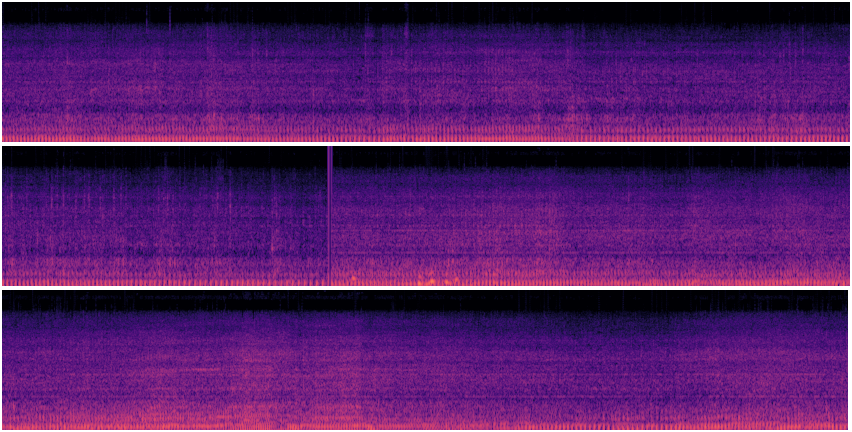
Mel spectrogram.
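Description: Motorcycle engine running steadily at low revs while the bike rides over a rough, stony dirt track, with clatter from the bike. A few sharp knocks a little past halfway are the loudest moment.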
